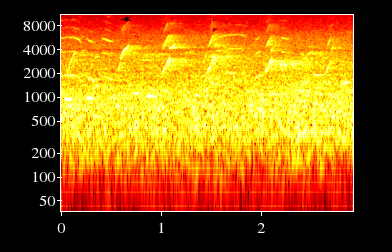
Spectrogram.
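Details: Scaly-breasted lorikeets (Trichoglossus chlorolepidotus) at Hervey Bay, Queensland: several birds overlapping in shrill, screechy notes in quick bursts over a steady hiss of background chatter.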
